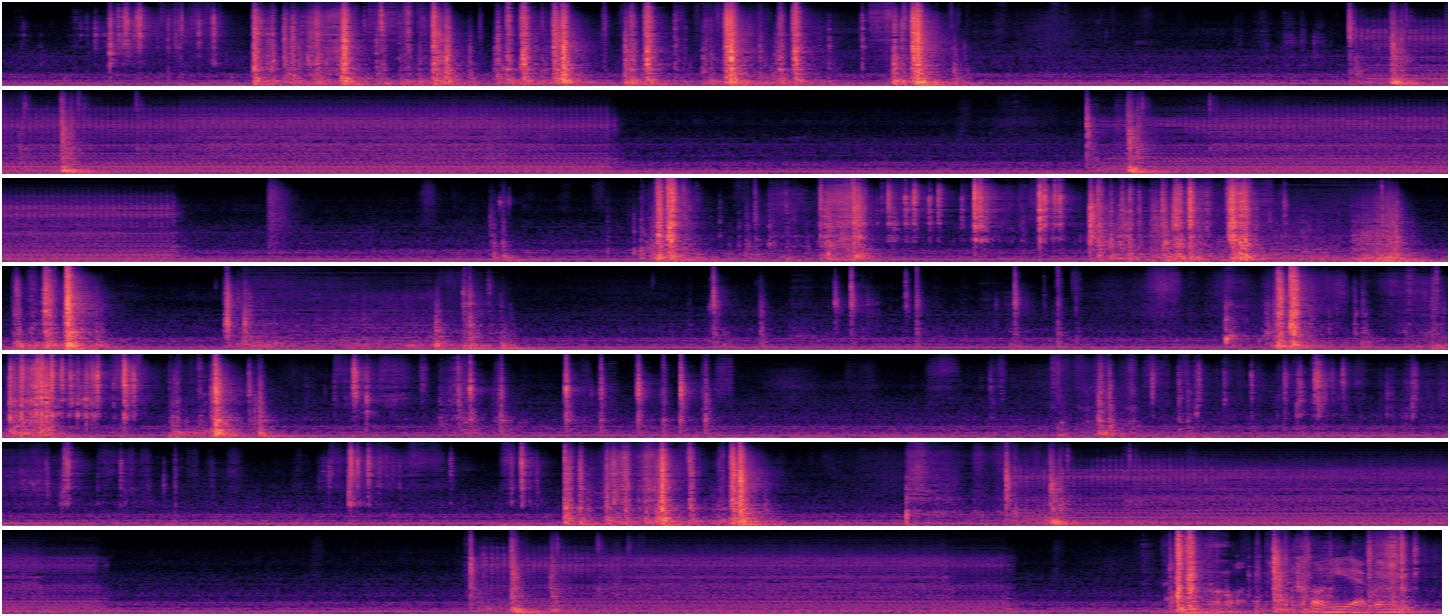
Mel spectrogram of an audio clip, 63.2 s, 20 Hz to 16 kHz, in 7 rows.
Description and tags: noises made inserting / ejecting / rewinding a mini-cassette. At the end you can hear me cursing (in Spanish) because the old deck does not work. Shure WL183 into Fel preamp and Edirtol R09 recorder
